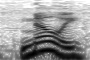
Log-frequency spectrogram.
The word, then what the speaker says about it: Ngoy: An ambitious Cambodian refugee named Ted Ngoy was building a vast network of donut shops and staffing them with hundreds of countrymen whose visas he sponsored. Ngoy, the G is silent, started in La Habra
